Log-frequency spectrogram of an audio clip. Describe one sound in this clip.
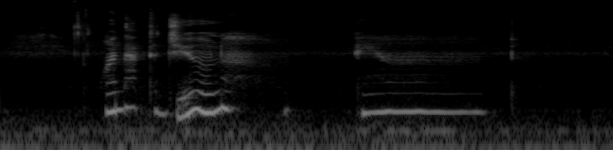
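A woman speaks briefly and calmly close by.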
